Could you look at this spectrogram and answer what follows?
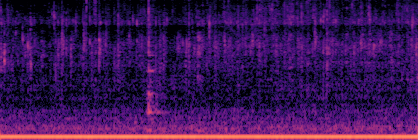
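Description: Holy basil frying in hot oil in a home kitchen, a steady dense sizzle with stirring, close and constant for the whole stretch, with a strong low hum underneath and no talking.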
